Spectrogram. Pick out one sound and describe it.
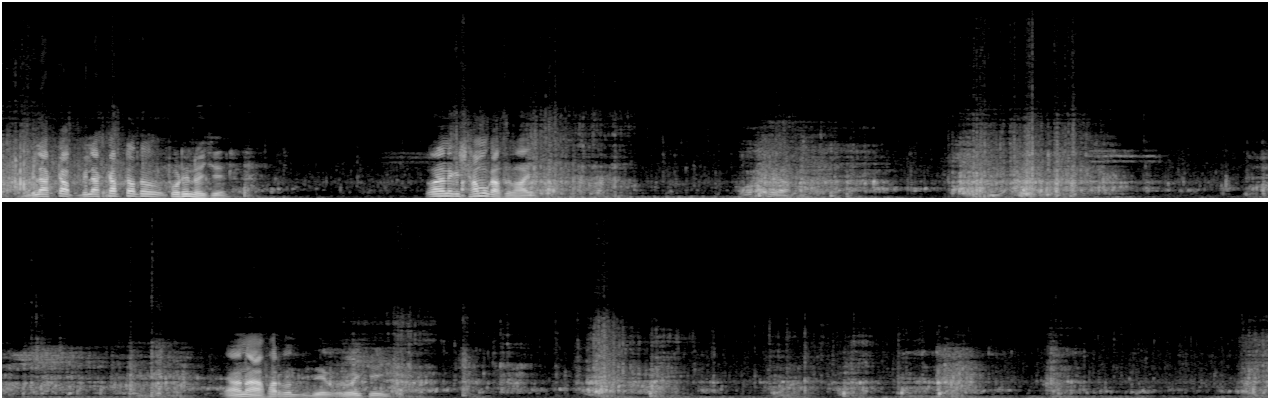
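Fish thrash and splash in shallow water.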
